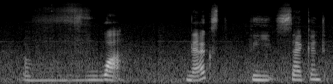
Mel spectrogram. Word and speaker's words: voix: O-E give us wa sound. So we start voix, voix.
